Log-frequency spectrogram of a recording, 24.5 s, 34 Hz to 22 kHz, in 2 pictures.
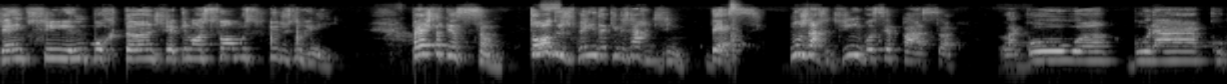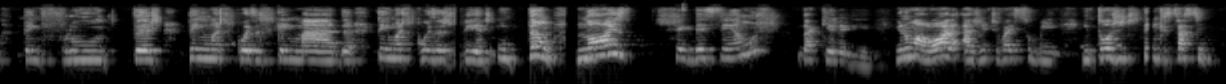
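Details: Adult woman with aphasia as a sequela of a stroke suffered 12 years earlier; post-stroke aphasia.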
